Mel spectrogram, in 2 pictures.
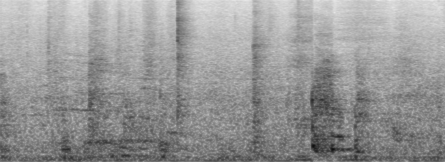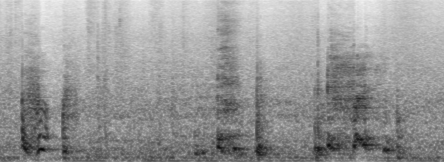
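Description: A woman coughing heavily in repeated harsh bursts, close and loud, with some breathy sounds between the coughs.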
